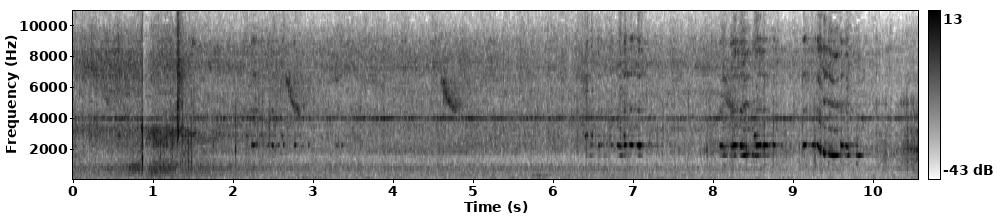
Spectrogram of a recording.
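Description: Mountain bike rolling along an asphalt path: steady tyre and wind rumble, a sharp knock about a second in, and several short high-pitched squeals near the end.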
